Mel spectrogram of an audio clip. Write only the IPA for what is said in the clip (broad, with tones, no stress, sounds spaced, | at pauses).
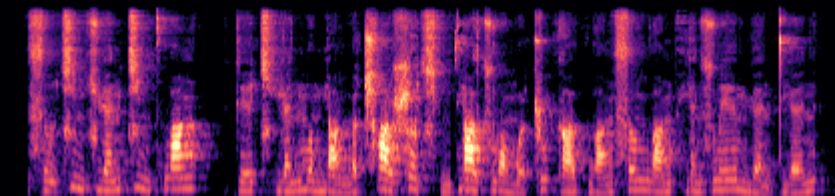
s ɹ̩˨˩ t͡ɕ i˥˩ ŋ t͡ɕ ɥ ɛ˧˥ n t͡ɕ i˥˩ ŋ kʰ w ɑ˥ ŋ | k e˧˥ ɪ̯ t͡ɕʰ j ɛ˧˥ n m ɤ˥˩ m j ɑ̰˨˩ ŋ w ä˦ ʈ͡ʂʰ ɑ˥˧ ʊ̯ ʂ ɤ˥˩ t͡ɕʰ i˩ ŋ t̪ j ɑ˥˧ ʊ̯ t͡s w ɔ˥˩ m ɤ̰˨˩ ʈ͡ʂ u˥ k ɑ˧˥ ʊ̯ k w ɑ˧˥ ŋ s ɤ˥ ŋ w ɑ˧˥ ŋ pʰ j ɛ˧ n s w e˥ ɪ̯ m ɥ ɛ̰˨˩ n t̪ j ɛ˧˥ n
